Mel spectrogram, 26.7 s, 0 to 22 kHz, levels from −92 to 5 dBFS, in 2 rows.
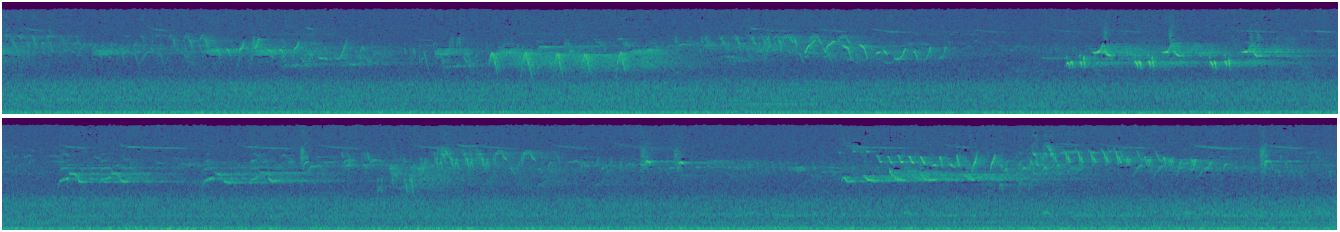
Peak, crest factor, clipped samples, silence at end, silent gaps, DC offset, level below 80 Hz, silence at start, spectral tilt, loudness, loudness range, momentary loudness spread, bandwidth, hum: -10 dBFS; 20 dB; under 0.1%; 0 s; none; 0.8%; -38 dBFS; 0 s; -1.5 dB/octave; -27 LUFS; 6 LU; 12 LU; 17 kHz; none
